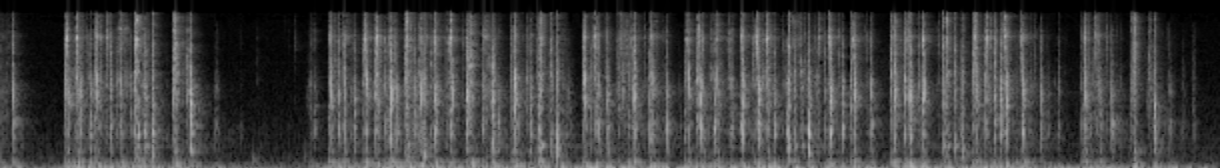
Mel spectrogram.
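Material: Plastic.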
